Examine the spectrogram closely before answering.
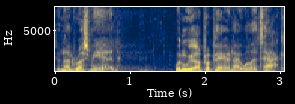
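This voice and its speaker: With music in the background, a man uses a put-on character voice that is very deep and low, moving at a fairly quick pace. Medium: video game. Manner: terse, gruff.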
